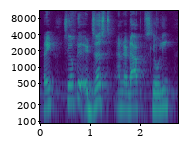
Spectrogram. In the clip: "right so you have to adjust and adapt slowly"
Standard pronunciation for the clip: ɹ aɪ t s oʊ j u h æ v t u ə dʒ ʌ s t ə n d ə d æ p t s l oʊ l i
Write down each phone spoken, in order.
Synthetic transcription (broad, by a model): ɹ aɪ t s oʊ j u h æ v t u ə z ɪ s t ə n d ə d æ p t s l oʊ l i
